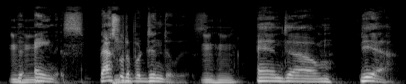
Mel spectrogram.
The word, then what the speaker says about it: pudendal: it's a tough one to say it's a pudendal pull endo pudendal pretend oh it's spelled EU de in da l bu d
